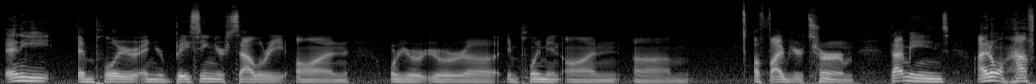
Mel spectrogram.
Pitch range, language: 110-135 Hz, English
